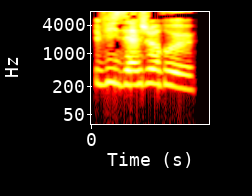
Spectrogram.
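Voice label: "visage heureux", French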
